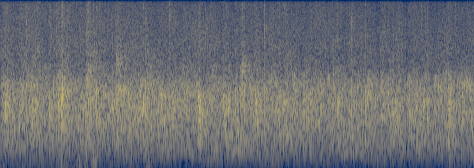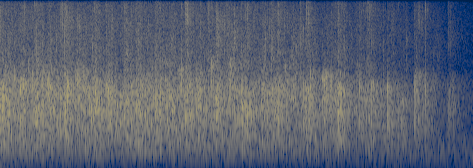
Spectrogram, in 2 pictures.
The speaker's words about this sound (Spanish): Le damos un aplauso a estos muchachos.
